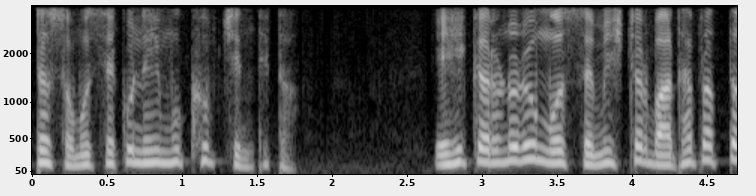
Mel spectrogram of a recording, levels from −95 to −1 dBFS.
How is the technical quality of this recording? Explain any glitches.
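There's one real glitch in this speech recording, which comes through a narrowband call path that leaves nothing above 4 kHz.

At 1.46 to 1.50 s there's a short concealed packet loss. About 20 ms of audio didn't arrive in time, so the receiver extended the preceding sound to cover the hole and then blended back in. You hear it as a quick smear or wobble.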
